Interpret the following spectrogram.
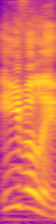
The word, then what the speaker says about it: Evelyn: you she's not evil her name is pronounced evilin it's super duper obvious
